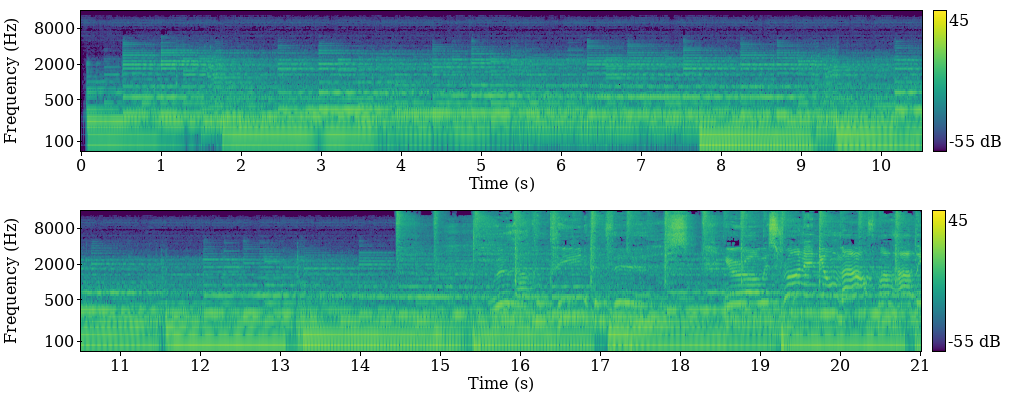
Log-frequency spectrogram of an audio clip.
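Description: An indie rock song plays with no vocals yet: heavily effected, chorus-washed guitars over a steady bass line, then at about eight seconds drums and fuller bass kick in, with bright cymbals joining around fifteen seconds.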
